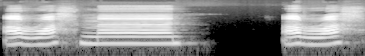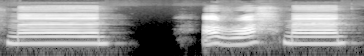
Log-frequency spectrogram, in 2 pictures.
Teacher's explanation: را کو موٹا پڑھیں گے، میم کی آواز ناک سے نہیں آئے گی، جیسے الرحمن اس طرح نہیں پڑھیں گے۔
